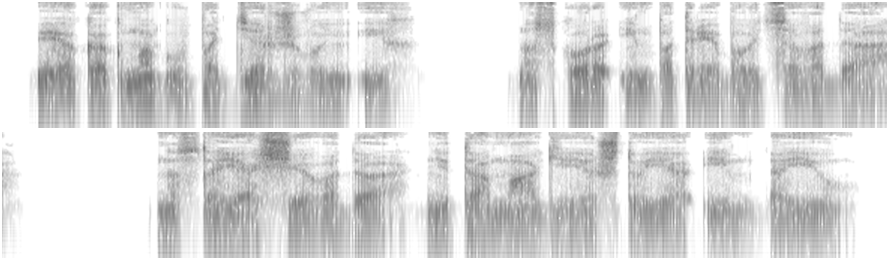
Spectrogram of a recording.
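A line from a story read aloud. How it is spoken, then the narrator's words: Deep bass, giant. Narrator (Russian): пробасил великан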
